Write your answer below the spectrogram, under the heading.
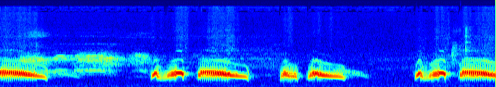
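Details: Hoarse, low coos from a decoy spotted dove used to stir up other doves: a long falling note, then pairs of a short wobbling note and a longer descending coo, repeated with short gaps.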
